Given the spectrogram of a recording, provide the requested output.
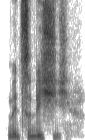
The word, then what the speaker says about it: Mitsubishi: Mitsubishi, Mitsubishi, Mitsubishi.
